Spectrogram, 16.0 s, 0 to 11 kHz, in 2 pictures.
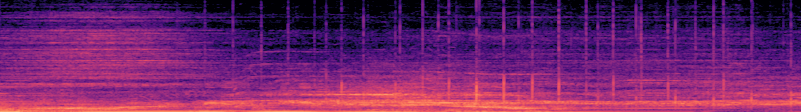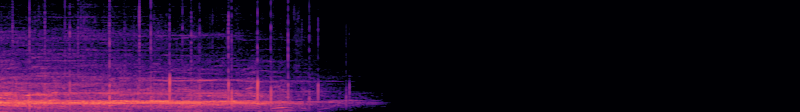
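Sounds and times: electric guitar and bass chord: 0.0s - 6.3s
crowd cheering and whooping: 0.0s - 11.8s
people clapping: 1.8s - 12.0s.

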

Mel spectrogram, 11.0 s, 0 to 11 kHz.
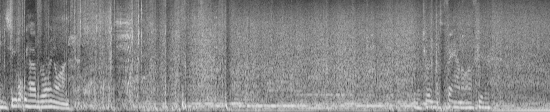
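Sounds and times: fan motor hum and air rush: 1.7s - 11.0s.

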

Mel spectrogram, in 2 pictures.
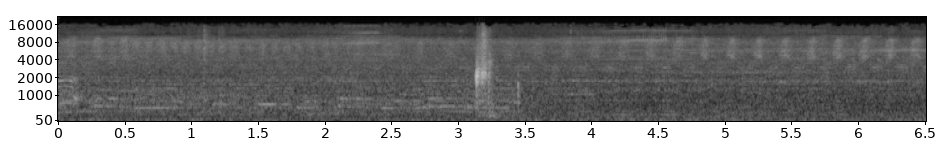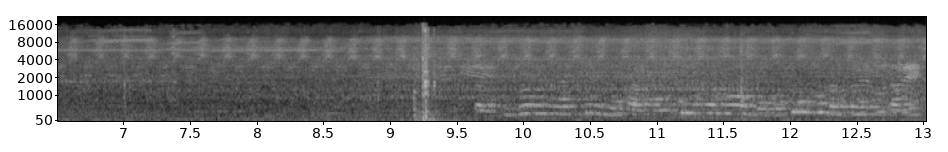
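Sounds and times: faint outdoor background noise: 0.0s - 13.0s.

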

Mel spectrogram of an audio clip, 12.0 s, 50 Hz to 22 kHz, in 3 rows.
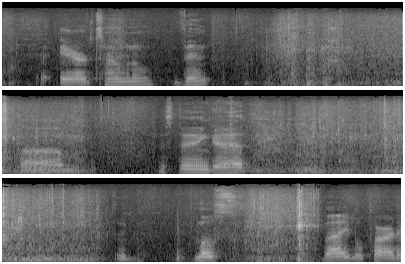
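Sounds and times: sheet metal scraping and rattling: 2.6s - 4.9s, 6.2s - 9.1s, 10.3s - 11.2s.

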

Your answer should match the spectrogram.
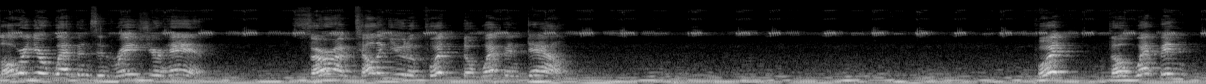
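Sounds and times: crickets chirping: 0.0s - 12.0s
low music drone: 0.0s - 12.0s.

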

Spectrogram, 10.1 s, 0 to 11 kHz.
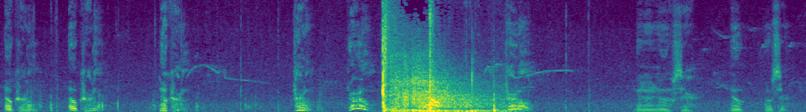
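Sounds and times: revolver gunshots: 4.8s - 6.5s.

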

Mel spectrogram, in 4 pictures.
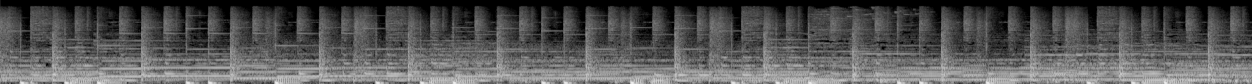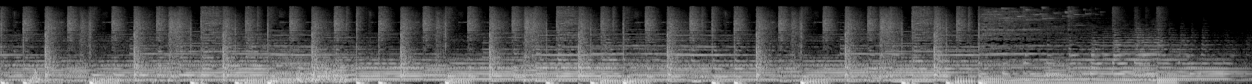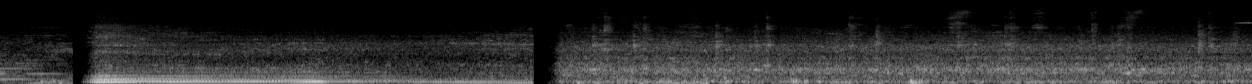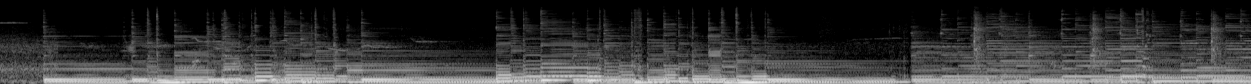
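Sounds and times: guitar music: 0.0s - 25.2s, 38.0s - 50.0s.

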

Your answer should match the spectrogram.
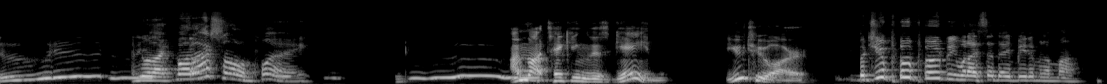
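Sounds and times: man humming: 0.0s - 1.7s, 3.2s - 5.3s.

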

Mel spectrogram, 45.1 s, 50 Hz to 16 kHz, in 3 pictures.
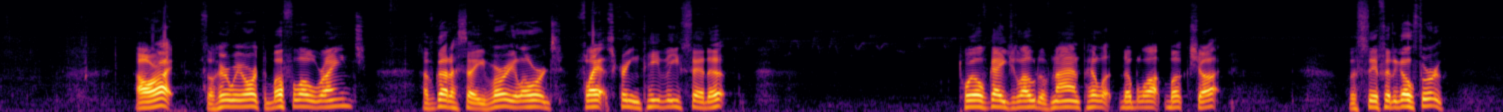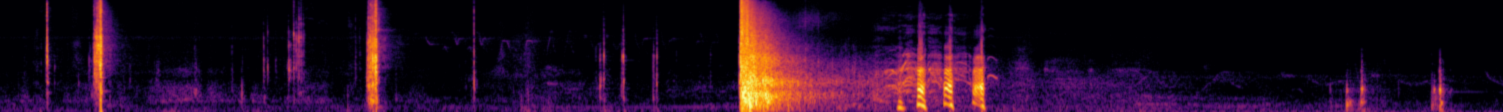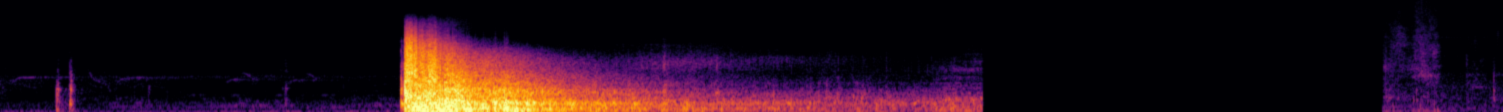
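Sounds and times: deep blast: 22.4s - 23.8s, 34.1s - 39.9s
shotgun blast: 22.4s - 23.8s, 34.1s - 38.0s
person laughing: 23.7s - 25.6s.

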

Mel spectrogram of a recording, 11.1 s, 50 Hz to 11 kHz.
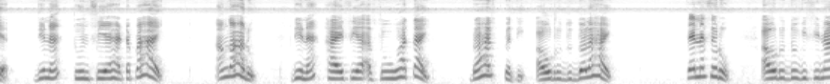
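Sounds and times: faint high-pitched whine: 0.0s - 11.0s
person narrating: 2.9s - 8.2s, 9.2s - 11.0s.

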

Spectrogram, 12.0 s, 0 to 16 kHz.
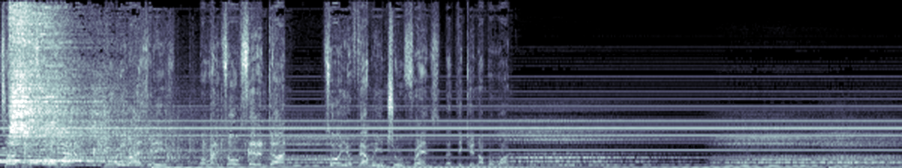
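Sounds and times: low bass note: 0.0s - 7.0s
sustained keyboard chords: 0.0s - 7.0s.

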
